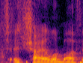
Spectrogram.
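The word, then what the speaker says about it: Shia LaBeouf: Shia Labuff.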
